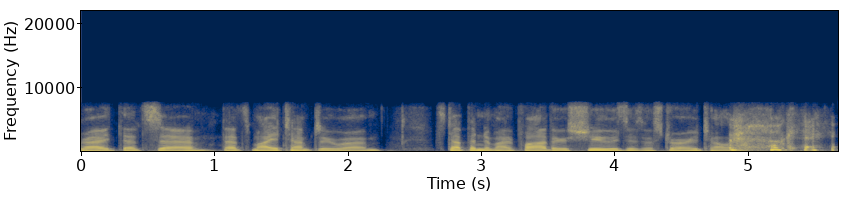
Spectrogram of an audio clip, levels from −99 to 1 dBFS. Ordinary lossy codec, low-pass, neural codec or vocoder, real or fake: Opus, 16 kbps; 7.2 kHz; none; real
